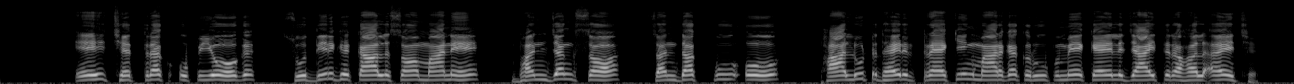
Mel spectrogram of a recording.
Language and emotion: Maithili, neutral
